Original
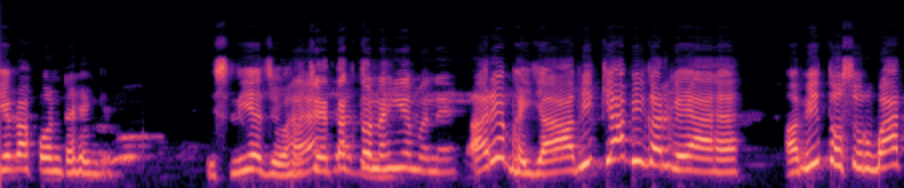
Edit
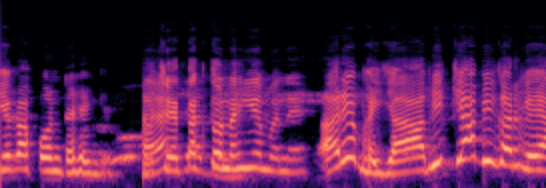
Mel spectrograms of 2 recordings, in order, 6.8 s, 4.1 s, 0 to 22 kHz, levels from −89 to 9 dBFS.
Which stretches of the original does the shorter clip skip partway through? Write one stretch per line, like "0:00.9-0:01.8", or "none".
0:01.1-0:02.2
